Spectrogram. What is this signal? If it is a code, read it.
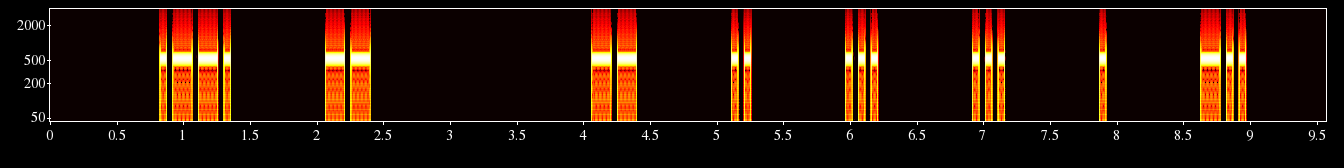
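Morse code, heard as a keyed tone, about 25 wpm, spaced as for 10 wpm, 550 Hz. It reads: PM MISSED
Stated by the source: Morse code news headlines sent at 10 words per minute.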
